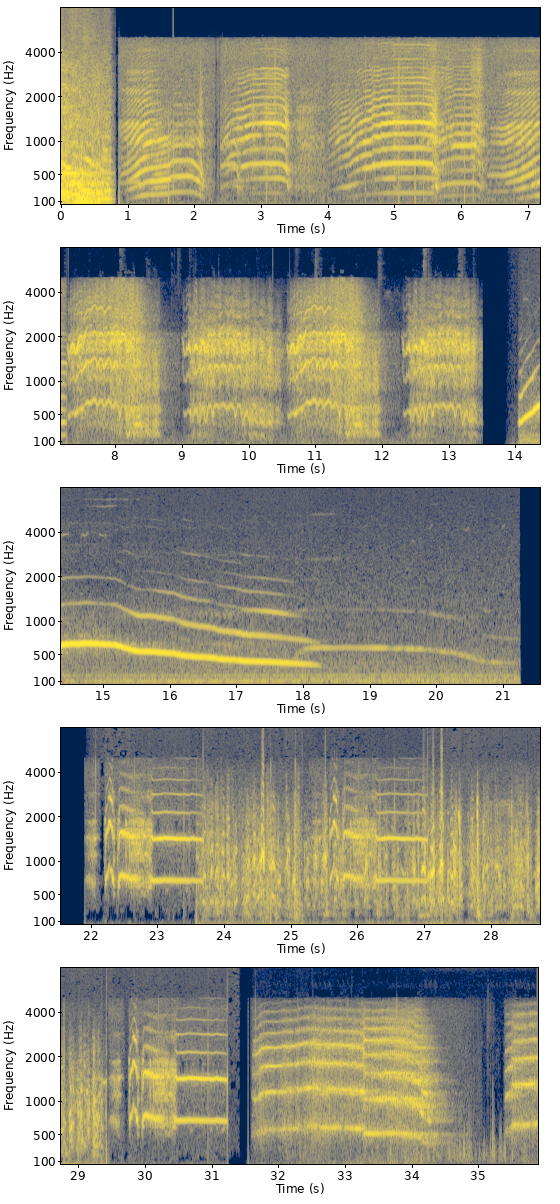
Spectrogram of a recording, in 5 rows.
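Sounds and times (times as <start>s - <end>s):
horse whinnies: 7.3s - 13.5s
wolf howling: 14.1s - 21.3s, 22.8s - 34.6s
cow lowing: 17.2s - 21.3s.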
